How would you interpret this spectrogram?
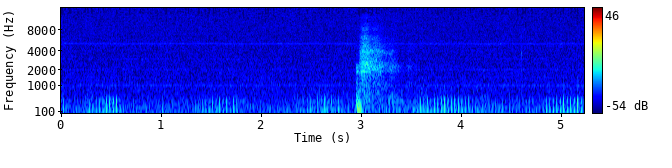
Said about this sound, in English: Pretty loud purr, too. A loud purr.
